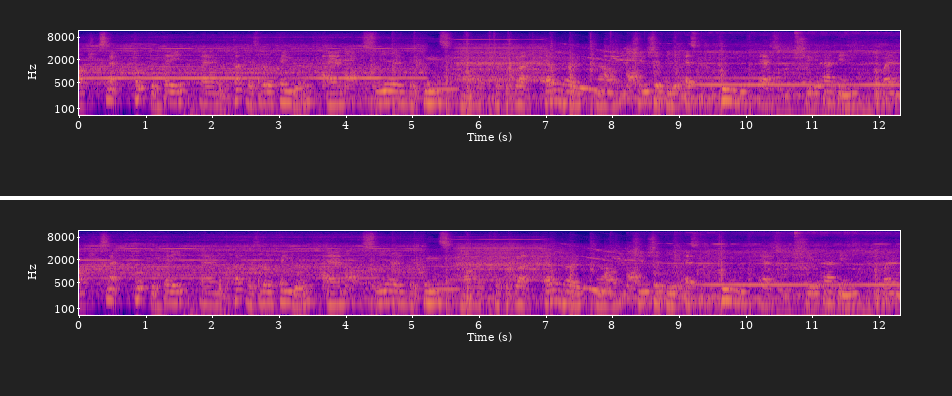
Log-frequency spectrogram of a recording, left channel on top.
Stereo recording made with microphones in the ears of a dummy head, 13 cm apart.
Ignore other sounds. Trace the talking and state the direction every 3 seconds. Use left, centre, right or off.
left, centre, centre, left.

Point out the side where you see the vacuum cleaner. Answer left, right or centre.
right.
